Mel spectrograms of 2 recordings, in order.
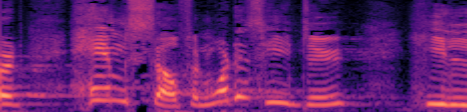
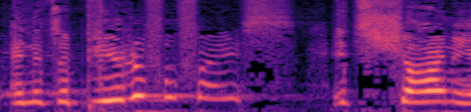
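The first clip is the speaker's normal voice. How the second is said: wonderstruck; 7 semitones higher than usual. Retold or imitated. Marvelling at the woman's face.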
